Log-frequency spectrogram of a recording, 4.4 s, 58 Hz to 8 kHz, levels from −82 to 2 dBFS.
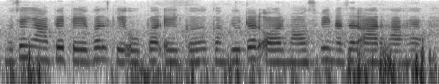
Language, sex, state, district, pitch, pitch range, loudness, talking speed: Hindi, male, Chandigarh, Chandigarh, 220 Hz, 210-240 Hz, -17 LUFS, 205 wpm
